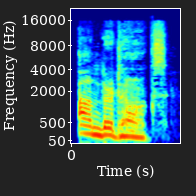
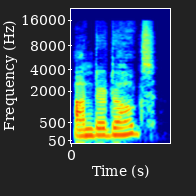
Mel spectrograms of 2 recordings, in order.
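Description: First: Higher, emphatic team cheer; rousing shout, falling at the end. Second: Rising, higher-pitched question; tentative, inviting lift; questioning offer. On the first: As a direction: cheer it back with gusto. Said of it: "Luca and Alberto cheered". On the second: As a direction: float the team name. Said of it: "Giulia said". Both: A narrator's reading.

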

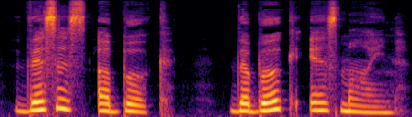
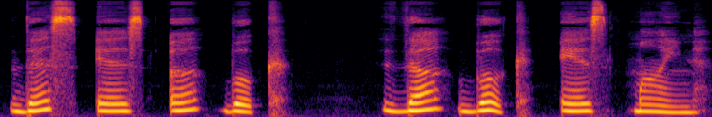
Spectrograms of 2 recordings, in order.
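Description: First: Said in the usual way. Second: Slow, word-by-word model reading; careful teacher's demonstration at half speed. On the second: Shown as a demonstration. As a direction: read slowly, leaving a gap after every word. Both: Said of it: "我们慢读一遍".

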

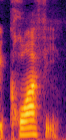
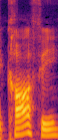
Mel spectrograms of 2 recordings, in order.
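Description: First: Coffee said as kwoffee with a broad New York awk; demonstrating the New York coffee sound; New York accent. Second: Said in the usual way. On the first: Shown as a demonstration. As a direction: round out coffee like a New Yorker. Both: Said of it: "pronounced with an exaggerated awk".

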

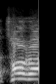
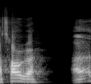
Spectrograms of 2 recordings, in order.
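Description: First: Much higher call-out; mock called greeting. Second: Said in the usual way. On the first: Little brother greeting each gang brother, mock shout. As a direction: hail him in a high imitated shout. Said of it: "过去大喊一声".

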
